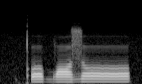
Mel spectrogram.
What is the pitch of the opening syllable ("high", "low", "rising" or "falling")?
low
